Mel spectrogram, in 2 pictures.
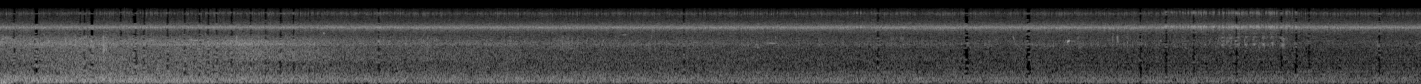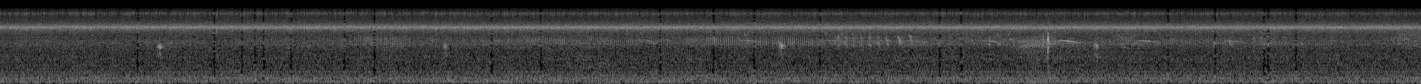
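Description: Steady, high-pitched insect chorus droning without a break. A fainter broad rushing noise fades away over the first few seconds, and a few brief faint chirps or ticks come later.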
